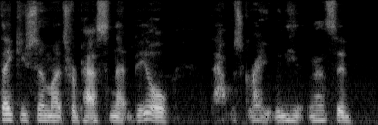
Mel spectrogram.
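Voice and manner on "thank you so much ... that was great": hushed, very quiet half-whisper, close to the ear. Recounting what a woman half-whispered in their ear after the bill passed, retelling a half-whisper. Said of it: "whispered in my ear".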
